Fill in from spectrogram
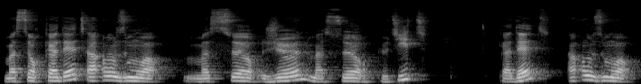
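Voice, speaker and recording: A woman teaching a language lesson, reading a short text aloud and explaining each new word slowly, rephrasing it with several synonyms. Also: low-pitched, darkish tone. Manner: slow and deliberate, repeats and rephrases words with several synonyms. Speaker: French teacher.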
